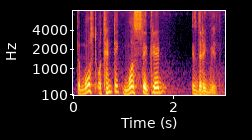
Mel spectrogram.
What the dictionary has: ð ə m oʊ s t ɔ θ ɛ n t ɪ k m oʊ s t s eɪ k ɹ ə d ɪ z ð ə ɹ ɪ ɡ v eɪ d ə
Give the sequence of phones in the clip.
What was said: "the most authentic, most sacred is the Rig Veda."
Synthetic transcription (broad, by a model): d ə m oʊ s t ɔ t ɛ n t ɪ k m oʊ s t s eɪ k ɹ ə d ɪ z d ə ɹ ɪ ɡ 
